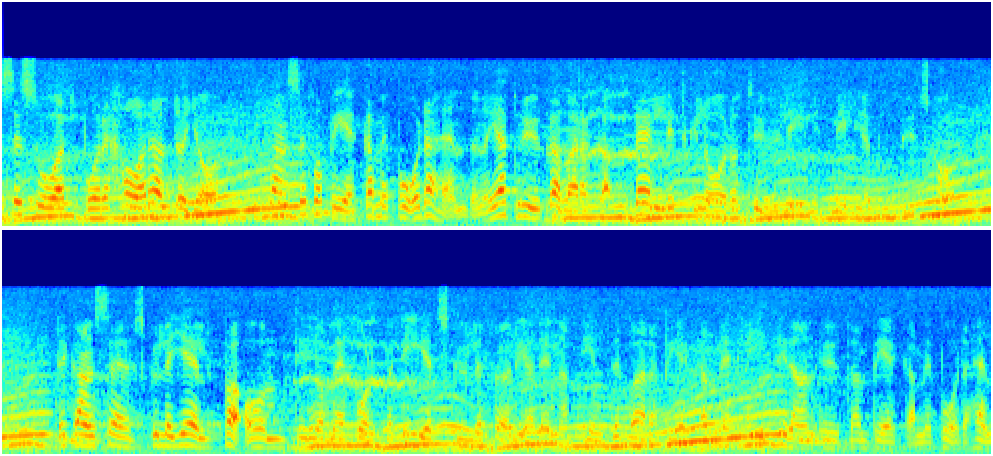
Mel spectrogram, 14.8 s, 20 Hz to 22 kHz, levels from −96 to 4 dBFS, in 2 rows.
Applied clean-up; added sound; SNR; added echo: none; Motorcycle; 0 dB; none.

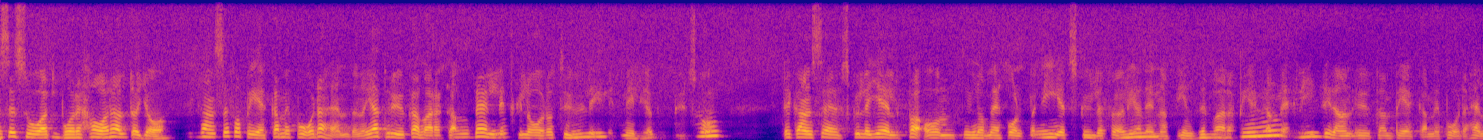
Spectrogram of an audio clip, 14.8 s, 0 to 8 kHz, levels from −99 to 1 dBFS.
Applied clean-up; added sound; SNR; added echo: neural mask model Resemble Enhance denoiser.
